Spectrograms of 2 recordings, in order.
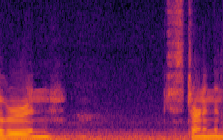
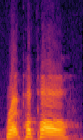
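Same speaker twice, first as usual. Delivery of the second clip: calling out; 6 semitones higher, 9 dB louder than usual. Real, not acted. Calling out to Papa.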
